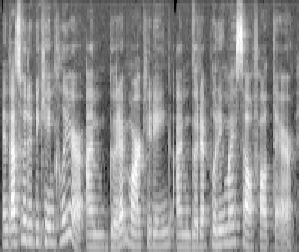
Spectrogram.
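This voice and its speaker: A woman's voice: on the low side, fairly quick, fairly bright tone. Brazilian-born woman, earnest storyteller. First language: Portuguese. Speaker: guest, singer and speaker coach. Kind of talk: interview conversation.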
